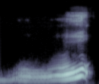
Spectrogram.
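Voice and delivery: "wu" drawn out slowly, down low then back up; dipping third tone. Shown as a demonstration. Teacher demonstrating third tone to learner, "wu" slowly dipping and rising. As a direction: trace a slow V with the pitch on "wu". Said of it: "it starts up high, goes down low".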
